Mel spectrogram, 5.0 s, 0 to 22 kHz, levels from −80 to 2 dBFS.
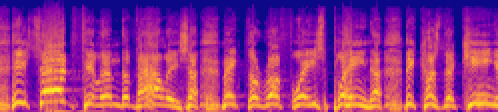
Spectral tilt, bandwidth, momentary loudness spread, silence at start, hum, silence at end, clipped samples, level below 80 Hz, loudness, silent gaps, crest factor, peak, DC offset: -5 dB/octave; 16.5 kHz; 6 LU; 0 s; none; 0 s; 0.6%; -42 dBFS; -10 LUFS; none; 10 dB; 0 dBFS; under 0.1%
